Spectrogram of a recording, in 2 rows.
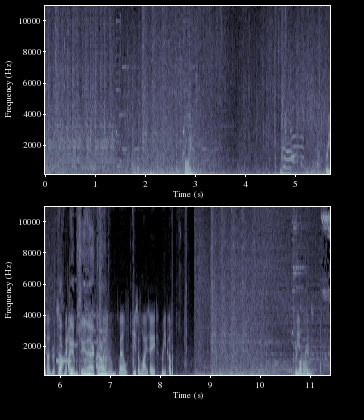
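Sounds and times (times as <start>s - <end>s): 
video game gunfire: 0.0s - 3.5s, 8.7s - 10.2s
speech: 2.8s - 3.1s, 5.6s - 8.3s, 10.7s - 11.2s.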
